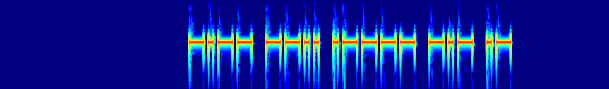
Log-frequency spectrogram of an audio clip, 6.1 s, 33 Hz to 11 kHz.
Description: Morse code, heard as a keyed tone, about 25 wpm, 700 Hz. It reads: YZ1KA
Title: DXCC-100 Call Signs - 5 Characters - 25wpm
